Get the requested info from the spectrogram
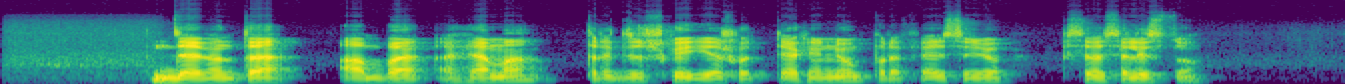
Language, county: Lithuanian, Vilnius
